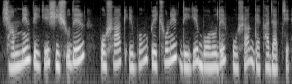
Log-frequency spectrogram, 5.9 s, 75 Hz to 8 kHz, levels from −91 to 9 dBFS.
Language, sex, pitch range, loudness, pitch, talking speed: Bengali, female, 200-255 Hz, -14 LUFS, 225 Hz, 115 wpm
